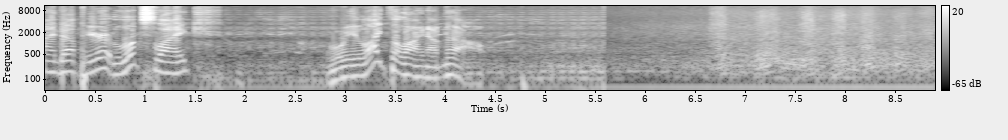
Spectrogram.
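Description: Race car engines rumble and roar as a pack of cars drives past close by.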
